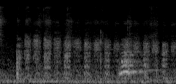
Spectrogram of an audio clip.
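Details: Belgian Malinois during a training session, panting in quick rhythmic breaths at roughly six per second, with one short tonal whine near the end; spoken commands of sit and stay nearby.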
